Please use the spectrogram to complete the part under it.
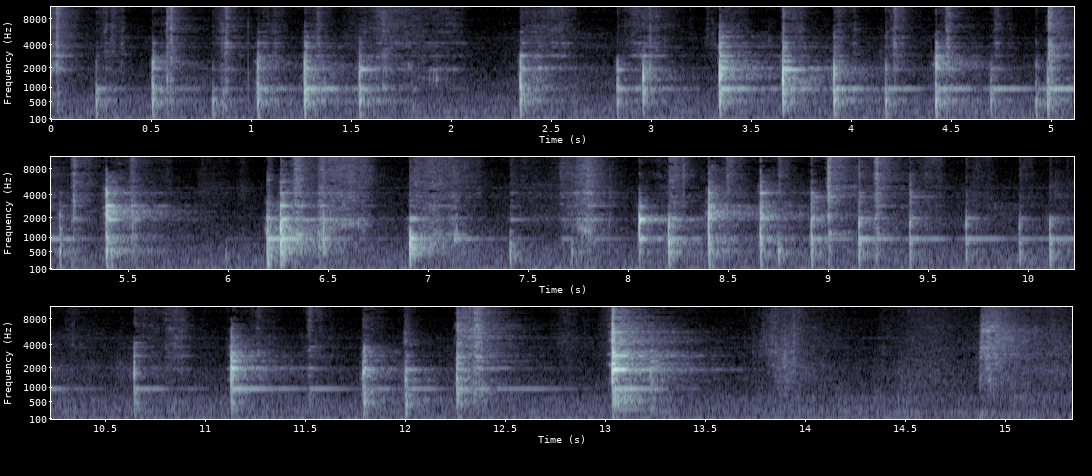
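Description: Dishes clinking and a utensil scraping as cooked food is moved from a pan into a bowl in a home kitchen, a steady run of close, sharp metal-on-ceramic taps and clinks with brief pauses, no talking.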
